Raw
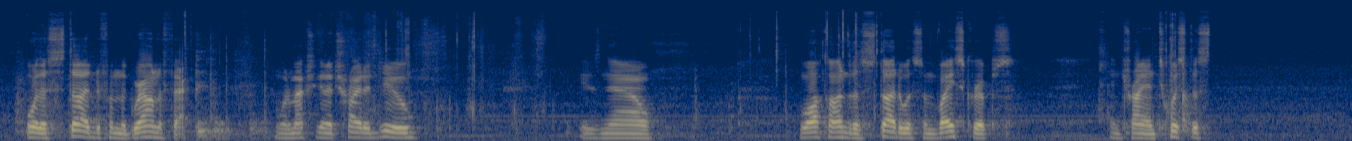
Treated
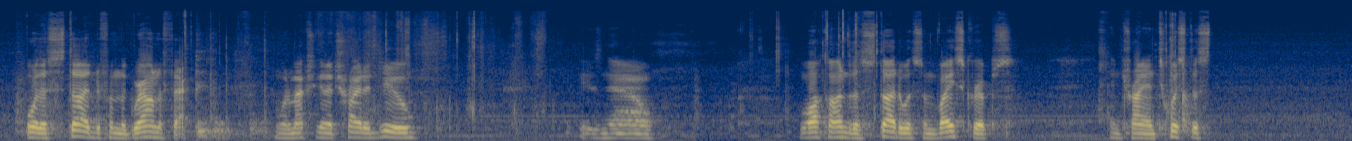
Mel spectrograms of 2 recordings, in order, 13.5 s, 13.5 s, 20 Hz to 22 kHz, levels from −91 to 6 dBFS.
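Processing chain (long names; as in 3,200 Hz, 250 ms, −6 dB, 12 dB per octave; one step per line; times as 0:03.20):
parametric band 88 Hz −3.5 dB 0.77 octaves
0:05.84–0:08.09: micro pitch shift up and down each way 38 cents
level +8.5 dB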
